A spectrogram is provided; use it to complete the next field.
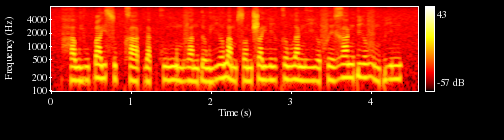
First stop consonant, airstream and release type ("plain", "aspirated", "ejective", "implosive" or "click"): implosive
